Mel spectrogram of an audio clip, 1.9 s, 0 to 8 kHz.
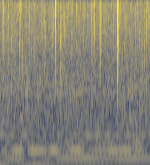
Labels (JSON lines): {"label": "biophony, midshipman", "recorder": "SoundTrap 500"}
